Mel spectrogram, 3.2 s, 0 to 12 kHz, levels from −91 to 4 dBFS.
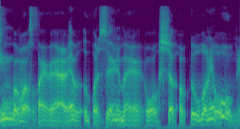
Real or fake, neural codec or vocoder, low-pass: fake; autoencoder, 22.05 kHz, a latent of 192 numbers a frame, VITS, trained on many speakers; 9.9 kHz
